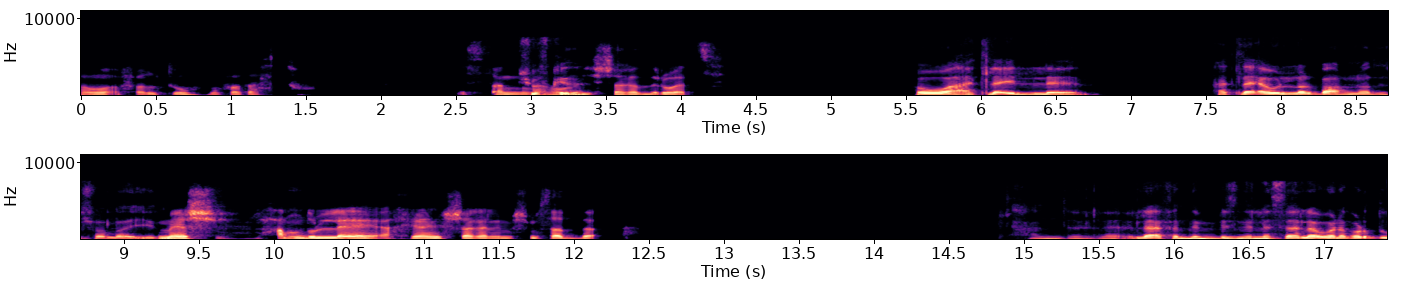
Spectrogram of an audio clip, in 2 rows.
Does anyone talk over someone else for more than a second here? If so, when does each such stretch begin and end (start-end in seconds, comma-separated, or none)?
none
